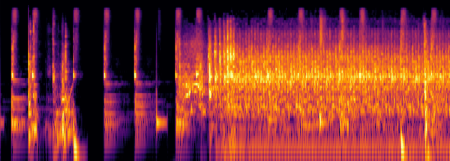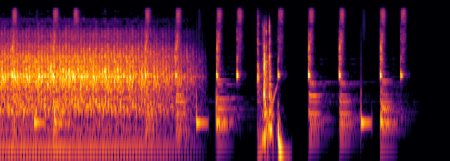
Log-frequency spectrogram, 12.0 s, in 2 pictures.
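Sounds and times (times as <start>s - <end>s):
small engine knocking: 2.6s - 8.6s.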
